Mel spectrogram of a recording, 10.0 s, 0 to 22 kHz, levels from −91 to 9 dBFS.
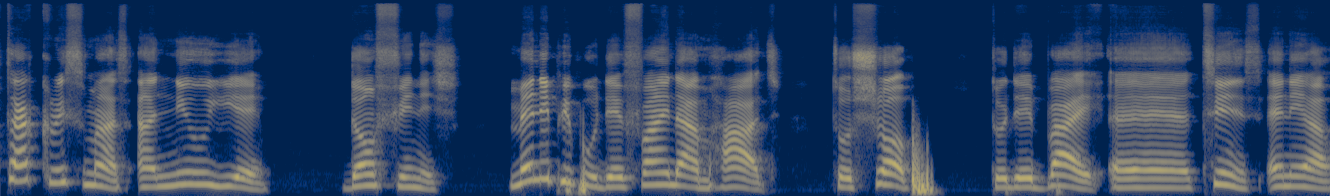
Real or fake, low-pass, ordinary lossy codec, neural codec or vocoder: fake; none; none; autoencoder, 48 kHz, 128 numbers a frame, DAC-VAE, trained on Japanese speech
